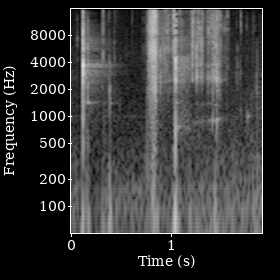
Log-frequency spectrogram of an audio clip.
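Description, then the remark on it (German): A bottle of Delirium Red Strong Fruit Beer from the Huye brewery, with an aluminium label around its neck, is cracked open: a couple of small metallic clicks, then a loud sharp pop with a brief hiss and a few faint clinks trailing after. No one speaks. “Ah, das knackt immer so schön. Knall.”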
